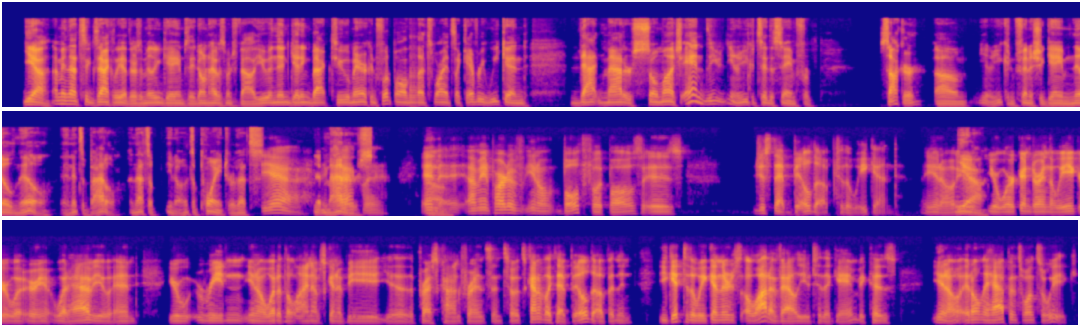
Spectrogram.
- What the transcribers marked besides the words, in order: other background noise; tapping
- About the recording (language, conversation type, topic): English, unstructured, What is your favorite sport to watch or play?
- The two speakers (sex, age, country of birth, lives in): male, 35-39, United States, United States; male, 50-54, United States, United States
